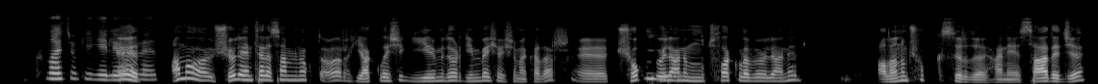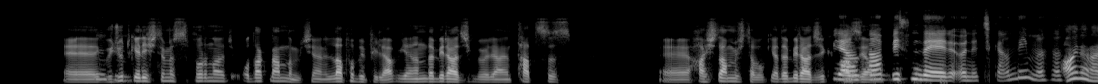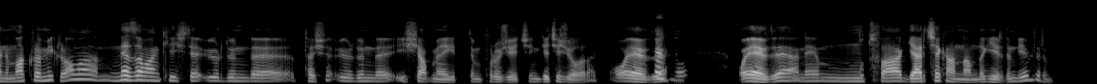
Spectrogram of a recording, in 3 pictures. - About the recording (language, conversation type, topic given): Turkish, podcast, Yemek yapmayı hobi hâline getirmek isteyenlere ne önerirsiniz?
- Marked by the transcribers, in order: tapping; other background noise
